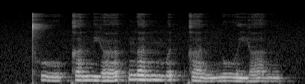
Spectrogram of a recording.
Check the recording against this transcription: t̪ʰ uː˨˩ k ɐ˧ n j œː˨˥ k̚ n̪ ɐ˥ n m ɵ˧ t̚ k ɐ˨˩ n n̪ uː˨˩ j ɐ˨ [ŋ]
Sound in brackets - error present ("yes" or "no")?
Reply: no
